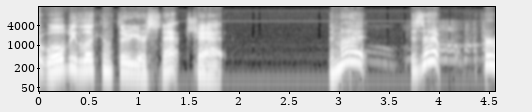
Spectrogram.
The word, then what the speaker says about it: Snapchat: chat it's Snap Chat you have to have a little bit of a pause in order to emphasize chat your snap why did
